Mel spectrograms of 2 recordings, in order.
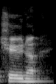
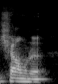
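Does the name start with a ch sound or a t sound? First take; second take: t sound; ch sound. First: The name starts with a t sound. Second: The name starts with a ch sound. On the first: The casual version the hosts always use. The speaker calls it wrong. "we've just said tuna" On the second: The proper version of the name. The speaker calls it right. "it's quite obviously Chowner"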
